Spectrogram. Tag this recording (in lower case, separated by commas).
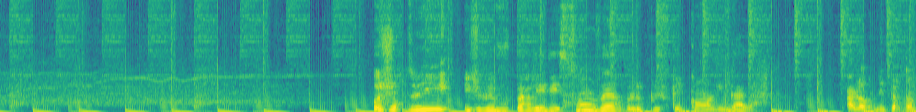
music, speech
